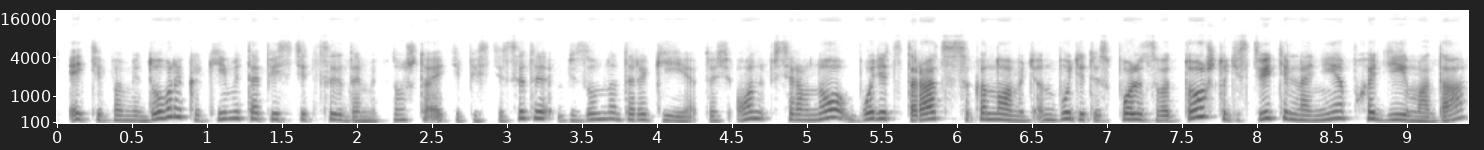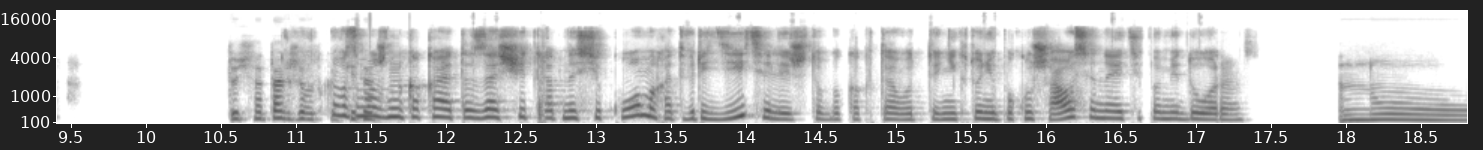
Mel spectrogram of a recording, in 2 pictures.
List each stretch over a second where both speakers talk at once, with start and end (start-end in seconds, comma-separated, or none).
none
